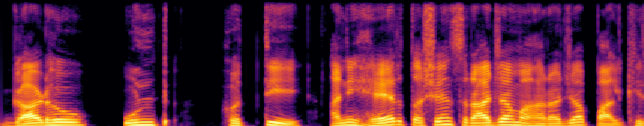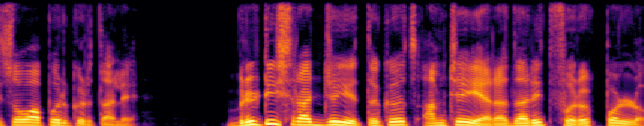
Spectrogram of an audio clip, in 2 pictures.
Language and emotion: Goan Konkani, neutral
